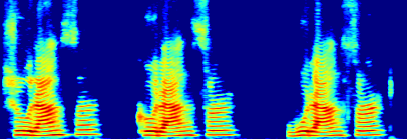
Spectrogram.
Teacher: could would or should join could you would you should you when you have a vowel make the D like an r and join it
